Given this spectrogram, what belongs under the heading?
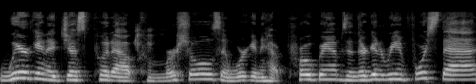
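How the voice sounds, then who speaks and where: A woman's fairly high voice moves at a moderate pace over a quiet background. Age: 60s. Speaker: professional keynote speaker. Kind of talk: casual interview chat. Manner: animated.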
